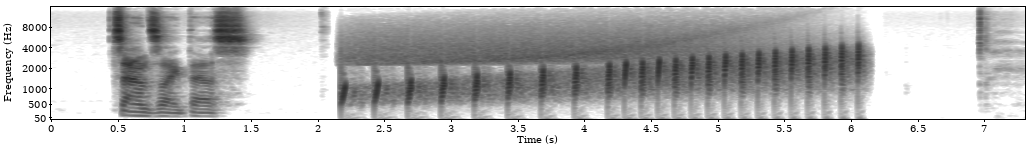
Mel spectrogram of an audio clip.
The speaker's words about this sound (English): I think I'm going to do the pop, pop, pop, pop, pop, the one marked as popcorn.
